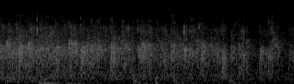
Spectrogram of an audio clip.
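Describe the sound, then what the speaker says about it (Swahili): An audience applauds the President of Tanzania at a Dodoma ceremony receiving EU budget support funds, a dense, sustained clapping from a large crowd that carries on evenly throughout. "Basi tena kwa niaba ya Watanzania wote tumpe makofi mengi Mheshimiwa Rais."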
